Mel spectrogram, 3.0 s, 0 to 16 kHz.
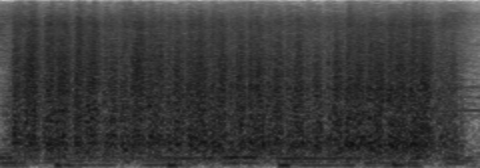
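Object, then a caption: Cardboard cereal box with dry flakes inside. A flimsy cardboard Kellogg's Frosted Flakes cereal box (NHL edition), 12.5 by 7.5 by 3 inches, is shaken for about three seconds. Its contents rattle in a steady, dense, bright shuffling with repeated swishes and no clear separate hits. The sound then trails off at the end.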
